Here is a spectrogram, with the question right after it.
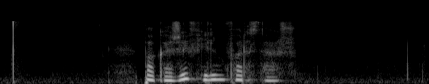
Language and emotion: Russian, neutral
